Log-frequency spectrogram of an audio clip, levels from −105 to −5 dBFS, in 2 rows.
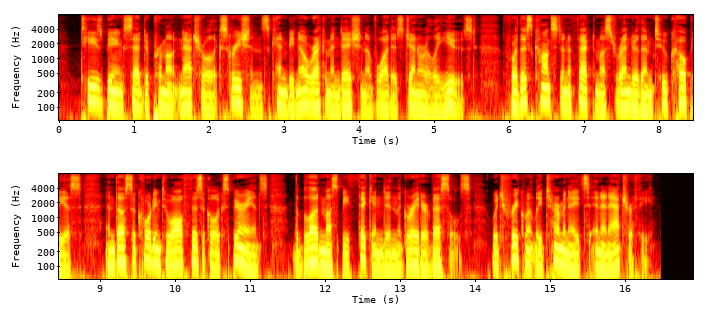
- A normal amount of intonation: Yes, average, 3.7 semitones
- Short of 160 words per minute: No, average, 165 wpm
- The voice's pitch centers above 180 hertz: No, low, 100 Hz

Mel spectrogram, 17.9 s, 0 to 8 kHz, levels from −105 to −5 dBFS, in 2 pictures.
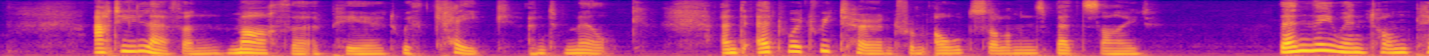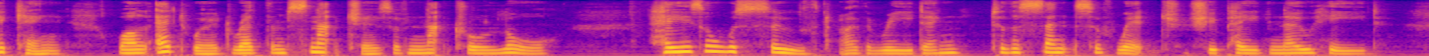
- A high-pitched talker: No, medium, 175 Hz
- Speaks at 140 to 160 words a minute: Yes, average, 145 wpm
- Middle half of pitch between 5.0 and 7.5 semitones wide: Yes, wide, 5.4 semitones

